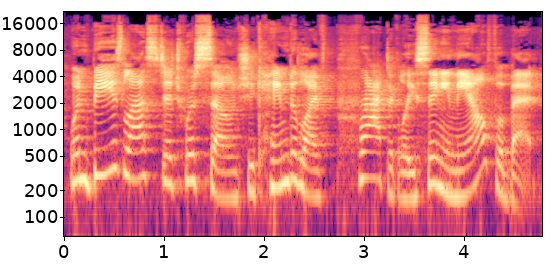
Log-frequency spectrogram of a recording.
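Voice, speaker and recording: Woman storybook reader for young children, higher-pitched and very lively, expressive delivery. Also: normal speed. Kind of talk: children's story read aloud.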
